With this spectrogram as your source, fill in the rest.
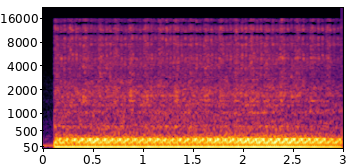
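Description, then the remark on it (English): A 1949 Custom H tractor, the prototype of its series, idles steadily in Missouri, a loud, low, rhythmic chugging with even pulses that holds constant throughout, with no voices over it. “This is my 1949 Custom. This is the prototype of this series of tractors.”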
